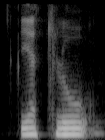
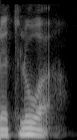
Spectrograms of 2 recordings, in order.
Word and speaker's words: يتلو: وإنما تقول نبأ إي يتلو، ولا تقول يتلوى وهكذا.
